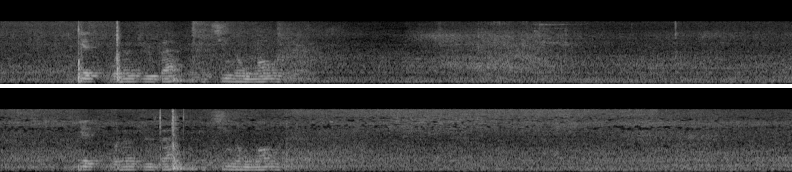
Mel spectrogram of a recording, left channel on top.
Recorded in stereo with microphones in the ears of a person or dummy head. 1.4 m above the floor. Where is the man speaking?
Centre (ahead or behind), 9.5 m; by 3.2 s 5° left (ahead or behind), 7.5 m.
